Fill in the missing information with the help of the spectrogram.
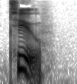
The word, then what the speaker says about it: TU: Which brings us to Planet Two, TU, pronounced two.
